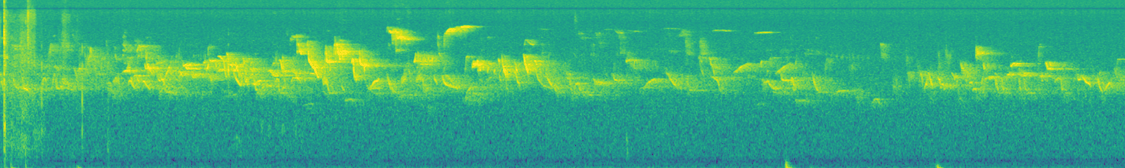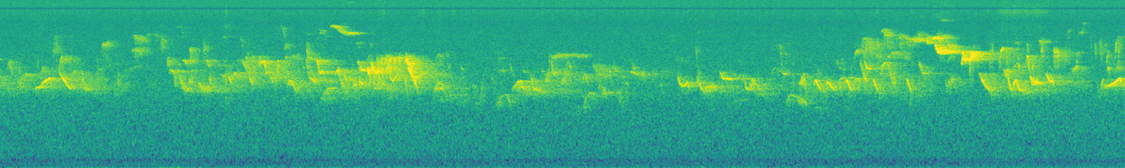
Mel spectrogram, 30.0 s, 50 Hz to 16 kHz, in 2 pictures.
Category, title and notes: Soundscapes > Nature
Subject : Field recording in the middle of the woods while I was emptying a SD card of my H2N recorder. Date YMD : 2025 04 18 16H52 Location : Gergueil France. Hardware : Macbook Air M2 Weather : Half half cloudy and clear sky. Processing : Trimmed and Normalized in Audacity. Probably some fade in/out.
